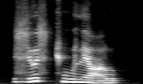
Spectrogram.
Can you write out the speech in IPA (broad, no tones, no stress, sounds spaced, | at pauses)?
z ʏ s c u lʲ ɑ̃ ʊ̯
